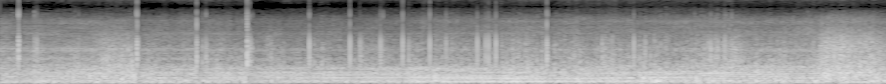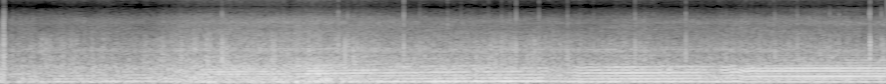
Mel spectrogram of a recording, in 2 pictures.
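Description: A motorcycle engine rises in pitch as it accelerates along a road, dropping at each gear change.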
